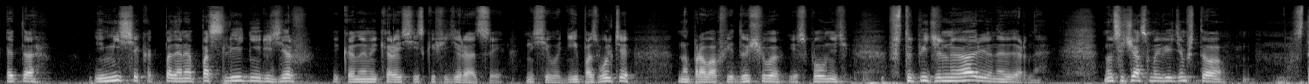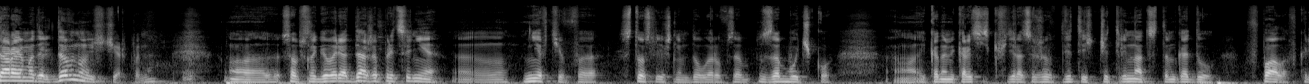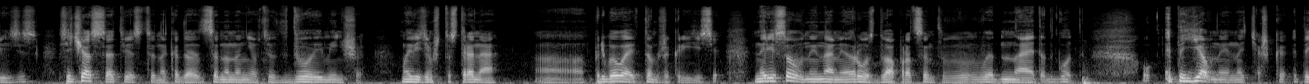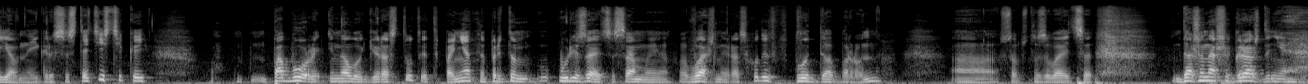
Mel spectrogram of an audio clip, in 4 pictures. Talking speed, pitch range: 120 wpm, 110-140 Hz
